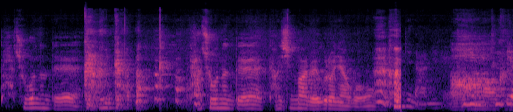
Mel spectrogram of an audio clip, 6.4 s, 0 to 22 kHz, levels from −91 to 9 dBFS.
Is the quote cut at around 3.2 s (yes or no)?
no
